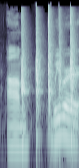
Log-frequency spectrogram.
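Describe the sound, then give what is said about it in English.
Four heavy knocks on a door land in an uneven rhythm, each a sharp thud with a short ring, over a low, steady humming tone that runs through the whole moment. “Somebody is knocking.”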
